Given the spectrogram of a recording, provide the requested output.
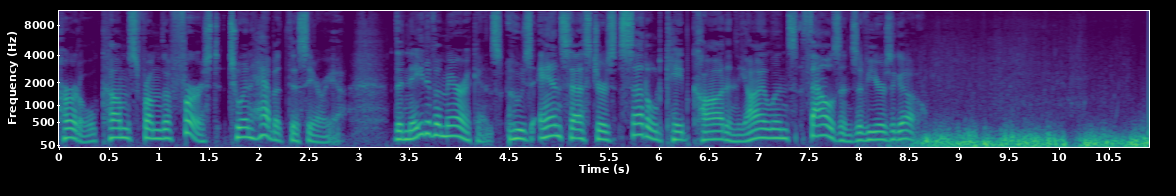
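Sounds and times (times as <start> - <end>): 
speech: 0.0 - 9.0
strong gusting wind over the Sound at Martha's Vineyard: 8.5 - 10.8
rough churning water of the Sound at Martha's Vineyard: 8.7 - 10.8.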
